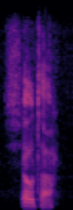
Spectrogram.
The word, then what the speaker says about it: Shota: Shada and Manga? Is that how you say it? – Shota.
